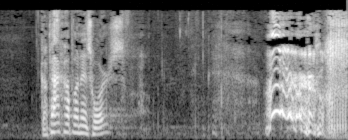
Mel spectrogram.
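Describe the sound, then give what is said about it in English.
A person imitates a horse's neigh with their voice: a wavering, quivering whinny, a quieter pause, then a second loud, shaky burst. “And then the stranger got back up on his horse.”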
